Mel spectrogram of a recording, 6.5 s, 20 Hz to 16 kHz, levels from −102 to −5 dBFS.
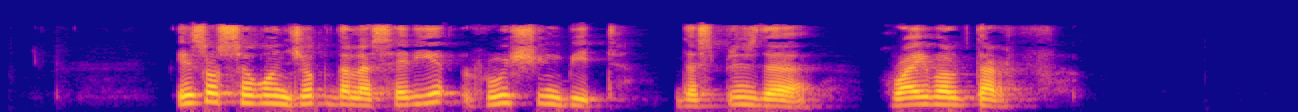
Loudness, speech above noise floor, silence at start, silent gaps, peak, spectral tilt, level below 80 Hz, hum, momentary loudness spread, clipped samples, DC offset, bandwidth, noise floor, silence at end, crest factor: -17 LUFS; over 73 dB; 0.9 s; none; -2 dBFS; -2.5 dB/octave; -64 dBFS; none; 7 LU; under 0.1%; under 0.1%; 8 kHz; under -90 dBFS; 1.4 s; 18 dB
